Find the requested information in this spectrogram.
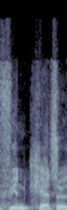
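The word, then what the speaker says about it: fianchetto: chess I know that my opponent wants to fin ketto the bishop which is how it's pronounced by the way in today's video we're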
